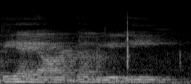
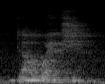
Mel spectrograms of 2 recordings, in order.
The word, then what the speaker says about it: Darwettia: I believe the Choctaw would pronounce it Darwettia. But of course, you know, you let a bunch of Okies get a hold of it and they turn it into Darwettia.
